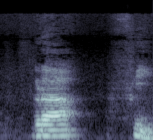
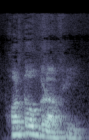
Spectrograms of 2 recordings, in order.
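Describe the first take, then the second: First: photography slowly in four separate syllables. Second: Said in the usual way. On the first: Shown as a demonstration. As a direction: break photography up, a clear pause between syllables. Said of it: "তাহলে এখানে একটা, দুটা, তিনটা". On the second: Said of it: "এখানেও ঠিক".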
